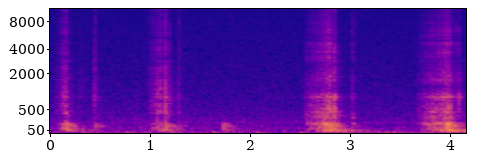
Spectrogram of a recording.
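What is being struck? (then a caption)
Fine sand in a small tray, raked with a plastic rake. A white plastic rake, held in long-nailed fingers, is drawn through fine sand in a small hexagonal zen garden tray to make patterns. A series of soft, low, grainy scraping strokes is heard, some louder and longer than others, each fading quickly into quiet between passes.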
